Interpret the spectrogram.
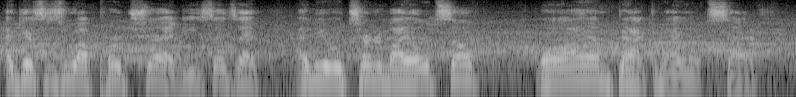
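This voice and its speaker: A bitter, fed-up wrestler, as a man puts him on shouts his trash talk in a high, strained voice. Behind him a loud arena crowd roars along with steady game noise. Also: moderate pace, natural voice. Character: angry male wrestler quitting his tag partner.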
